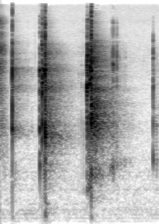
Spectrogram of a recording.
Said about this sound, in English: All right. Let's grab that glass, grab that can, and let's open her up.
